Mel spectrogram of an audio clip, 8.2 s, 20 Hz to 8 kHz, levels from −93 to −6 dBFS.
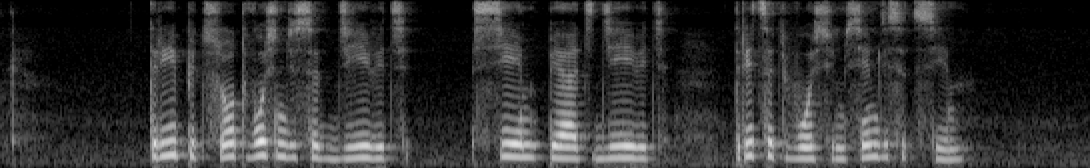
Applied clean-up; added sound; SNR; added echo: none; none; none; none.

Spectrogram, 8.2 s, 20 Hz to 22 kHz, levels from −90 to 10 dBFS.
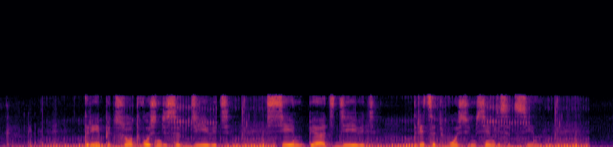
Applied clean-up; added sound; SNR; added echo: none; Purr; 2 dB; none.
